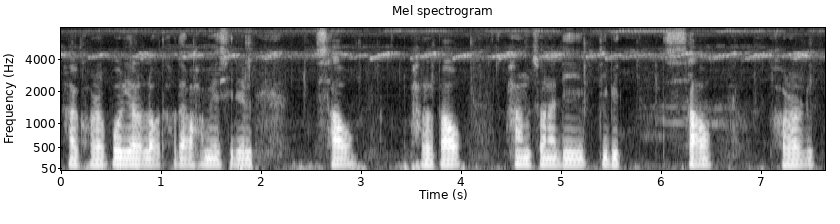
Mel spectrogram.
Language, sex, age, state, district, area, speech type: Assamese, male, 30-45, Assam, Morigaon, rural, spontaneous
